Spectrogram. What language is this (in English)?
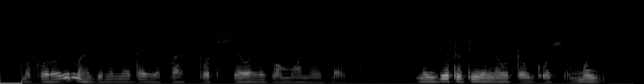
Kikuyu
